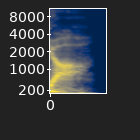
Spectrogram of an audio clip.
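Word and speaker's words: já: thank you is T yes is yah no is nay goodbye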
